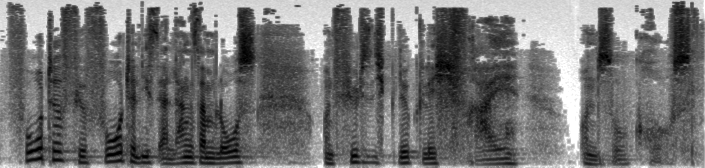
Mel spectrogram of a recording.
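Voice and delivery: soft, slow, low storybook ending; hushed, unhurried reading to children; tender story reading. A narrator's reading. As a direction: let it sink gradually to a near whisper. Reads the gentle story ending.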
